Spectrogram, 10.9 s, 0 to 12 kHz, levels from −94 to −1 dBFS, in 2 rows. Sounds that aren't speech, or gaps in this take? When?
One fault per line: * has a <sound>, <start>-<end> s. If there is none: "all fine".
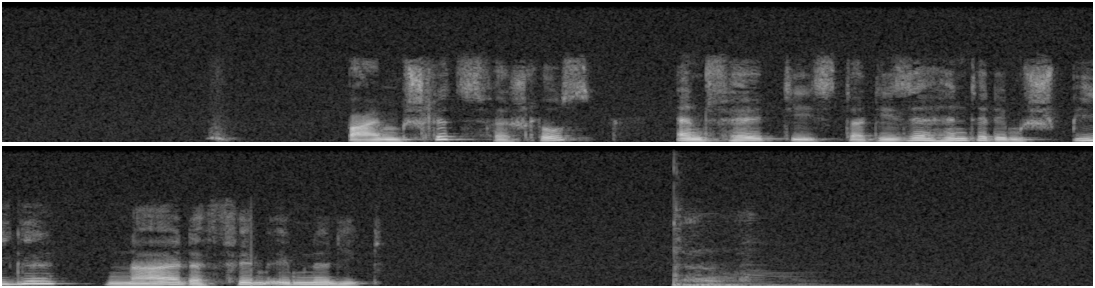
* has a whoosh, 1.0-1.2 s
* has a thud, 8.8-10.1 s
